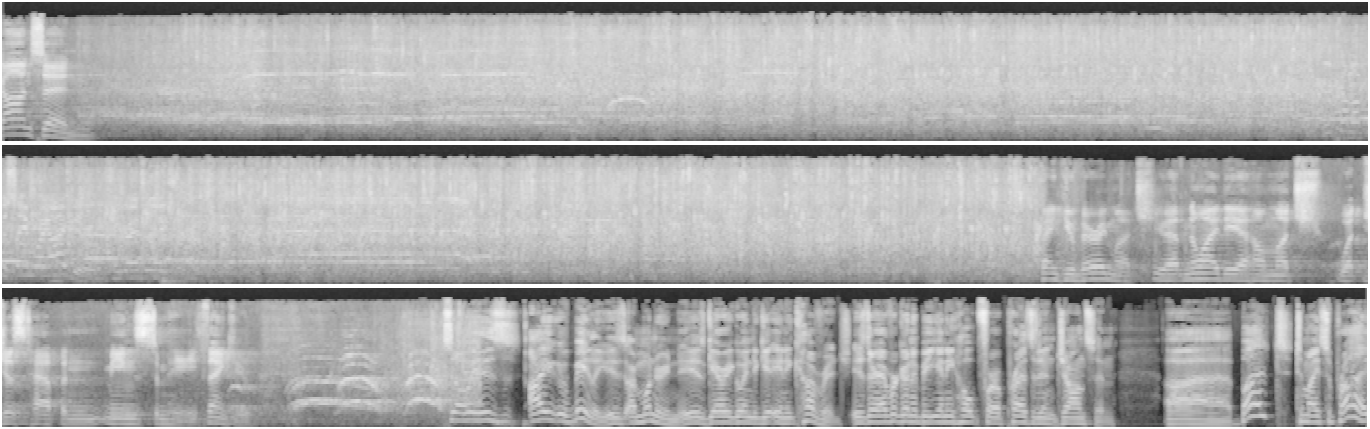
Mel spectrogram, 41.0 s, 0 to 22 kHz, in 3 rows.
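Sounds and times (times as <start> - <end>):
speech: 0.0 - 1.1, 24.1 - 30.1, 31.8 - 40.9
scattered cheers and shouts: 0.0 - 21.6, 29.6 - 32.2
large audience applauding: 0.0 - 25.8, 30.3 - 32.4.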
